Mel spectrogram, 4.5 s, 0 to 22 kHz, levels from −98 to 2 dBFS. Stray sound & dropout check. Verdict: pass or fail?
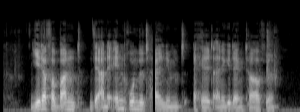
fail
